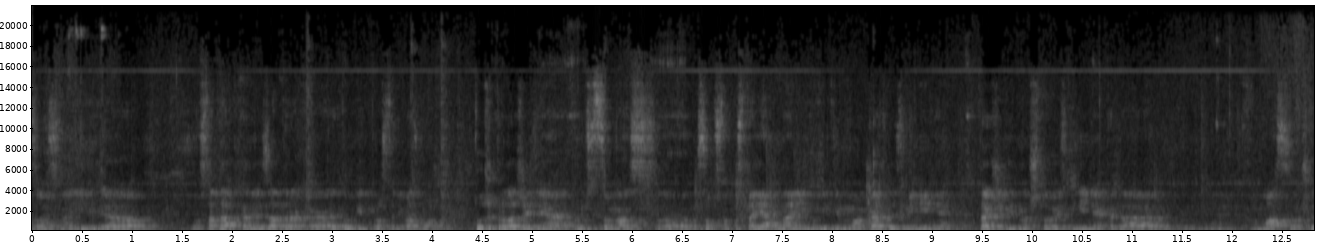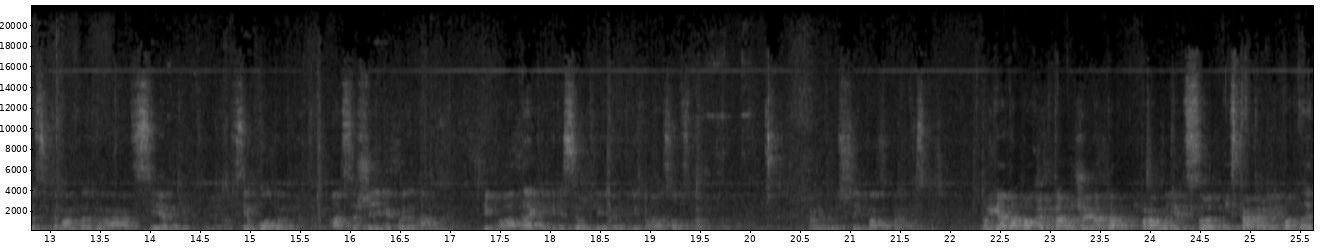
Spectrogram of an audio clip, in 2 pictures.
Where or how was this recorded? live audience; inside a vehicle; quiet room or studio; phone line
live audience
